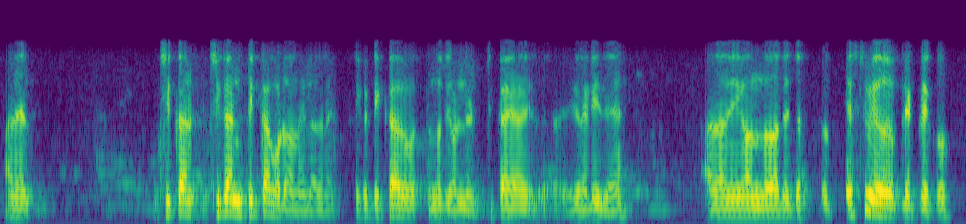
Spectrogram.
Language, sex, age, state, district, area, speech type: Kannada, male, 45-60, Karnataka, Dakshina Kannada, rural, conversation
